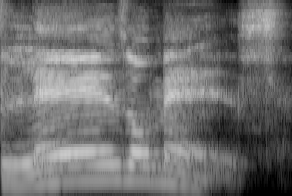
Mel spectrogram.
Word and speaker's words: Les Hommes: The H is silent, and the LE is pronounced LA. It's Les Hommes.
